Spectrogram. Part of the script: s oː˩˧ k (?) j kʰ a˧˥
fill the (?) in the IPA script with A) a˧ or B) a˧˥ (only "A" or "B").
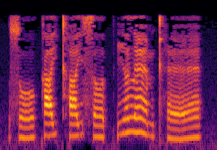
B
